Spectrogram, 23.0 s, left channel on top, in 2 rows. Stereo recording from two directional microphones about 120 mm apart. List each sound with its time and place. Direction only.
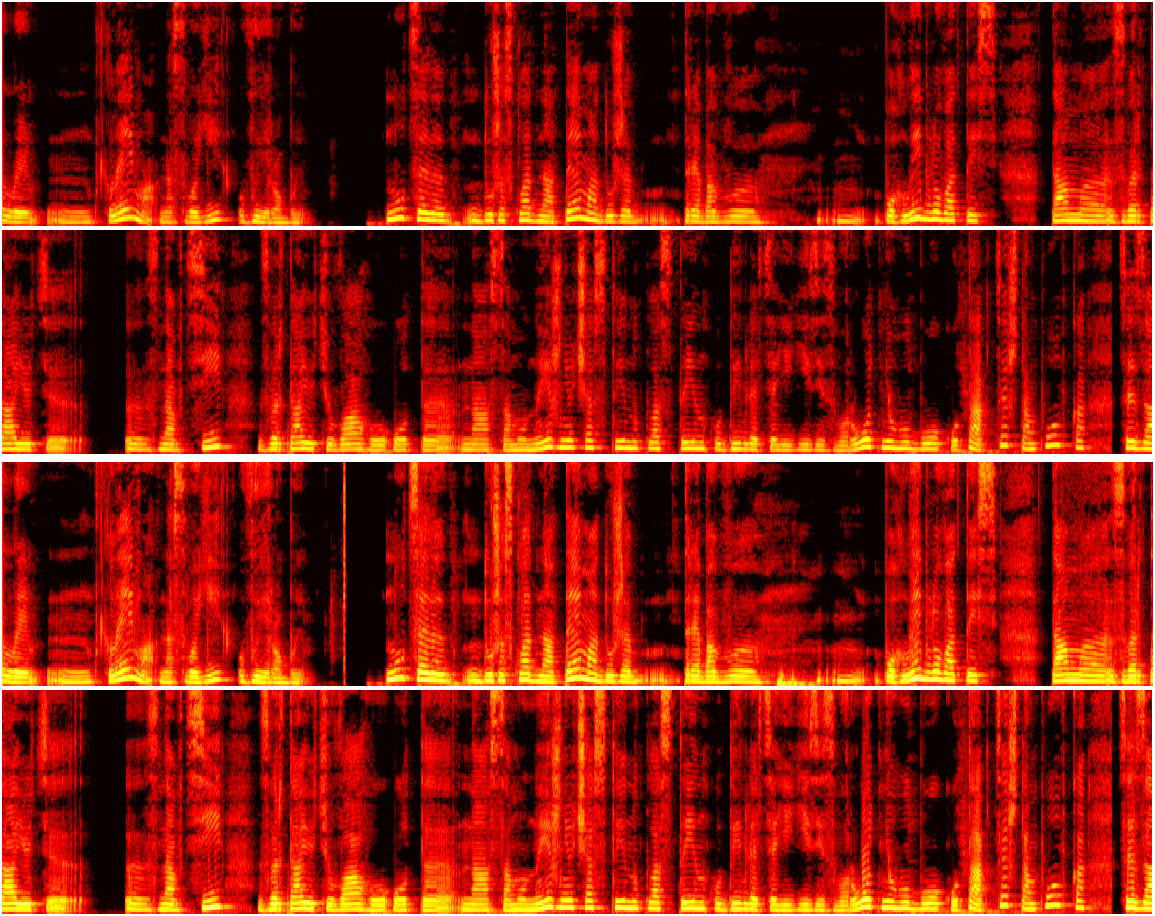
0.0 s speech: 10° right (ahead or behind)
